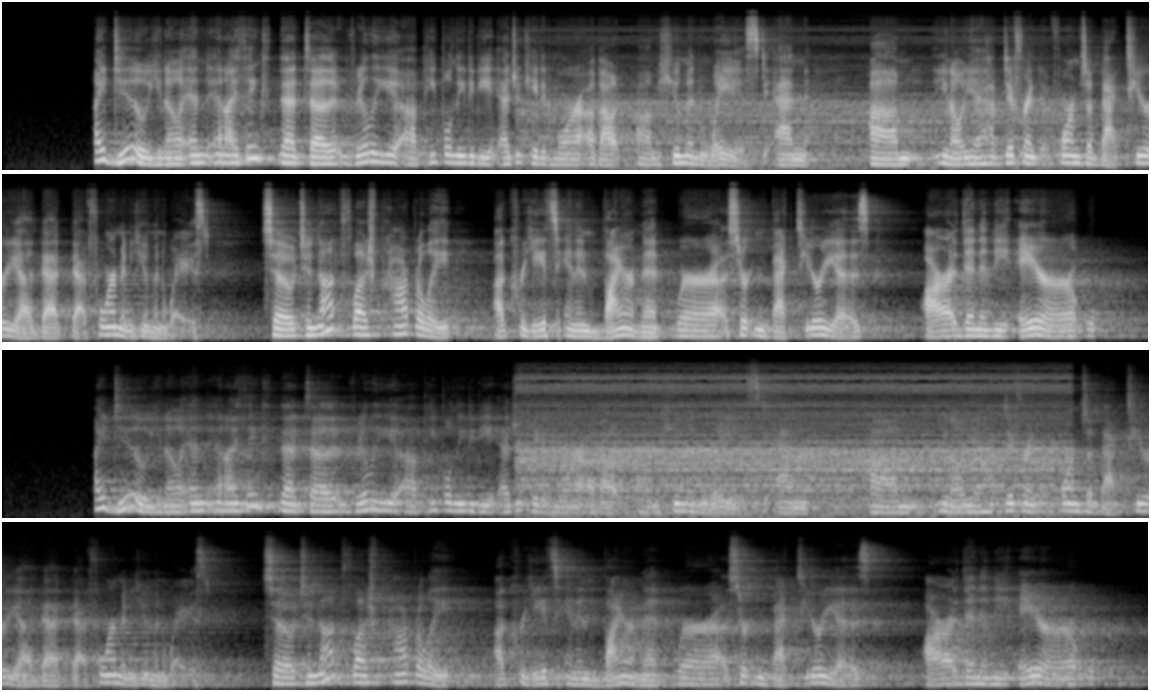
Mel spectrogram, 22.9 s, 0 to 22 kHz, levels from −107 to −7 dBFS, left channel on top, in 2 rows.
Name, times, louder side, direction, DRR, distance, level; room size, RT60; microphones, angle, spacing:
voice 1, 0.9-8.1 8.7-13.5 14.1-15.9 16.4-20.1 20.7-22.4, left 5 dB, 60° left, 15 dB, 0.4 m, -29 dB
sound 1, 5.1-10.7, right 7 dB, 75° right, 0.6 m, -40 dB
16.0 x 8.2 x 9.5 m, 2.7 s
head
